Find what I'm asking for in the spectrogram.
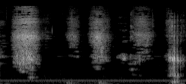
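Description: A quick series of about five sharp nasal sniffs by Donald Trump during a debate, fairly loud, coming in a steady, restless rhythm with short pauses between them and no talking.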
